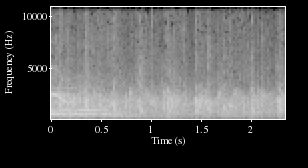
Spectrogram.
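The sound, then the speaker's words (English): An audience claps for a performer in a dense, even wash of applause that holds steady from start to finish. “You guys can clap. Clap for him.”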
